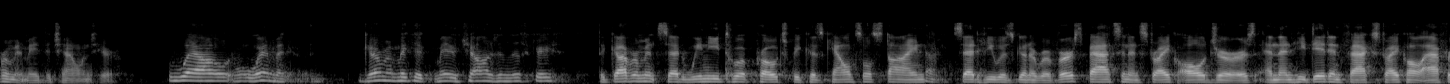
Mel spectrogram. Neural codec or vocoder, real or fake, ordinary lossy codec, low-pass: codec, 16 kHz, 4.8 kbps, FACodec; fake; Opus, 24 kbps; 7.2 kHz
